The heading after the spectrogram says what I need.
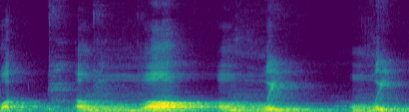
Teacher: pangkal lidah naik terangkat ke langit-langit mulut ketika mengucapkan huruf d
